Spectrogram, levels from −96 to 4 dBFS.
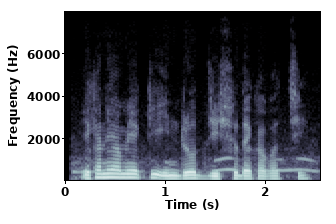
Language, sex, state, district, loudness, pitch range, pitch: Bengali, male, West Bengal, Alipurduar, -13 LUFS, 120-165 Hz, 130 Hz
